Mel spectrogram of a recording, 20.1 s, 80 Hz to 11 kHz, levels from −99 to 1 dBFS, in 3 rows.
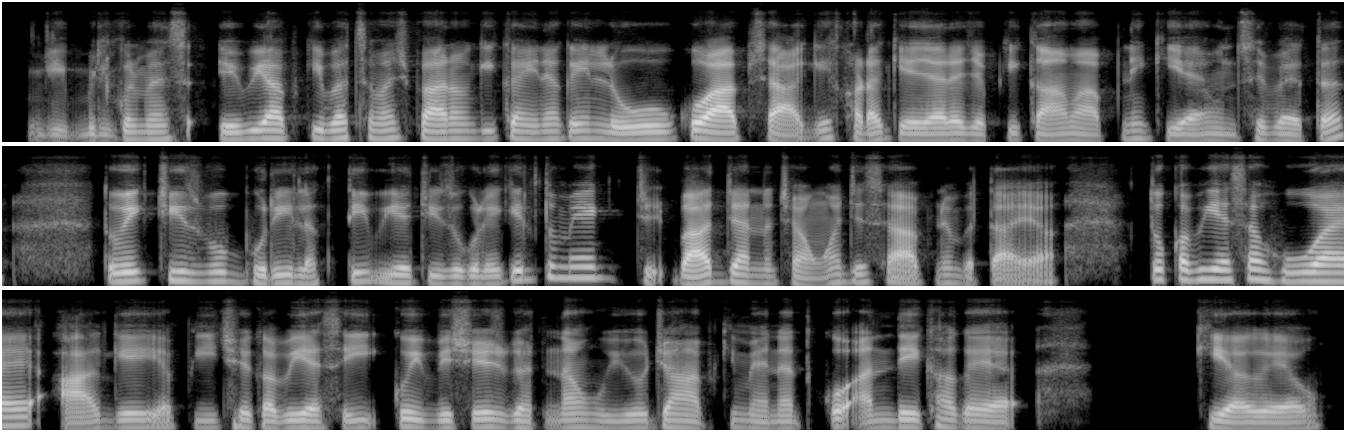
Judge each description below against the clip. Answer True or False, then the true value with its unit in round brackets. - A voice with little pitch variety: False (3.3 semitones)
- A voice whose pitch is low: True (125 Hz)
